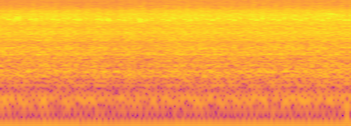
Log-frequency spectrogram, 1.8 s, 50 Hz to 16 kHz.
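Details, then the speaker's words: Suzuki ZC31S with supercharger, at idle: thin steady high-pitched squeal over even idle from the supercharger main pulley V-belt; engine otherwise sounds fine. "Dia lagi call idle sekarang. Dari ini, dari main pulley-nya."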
